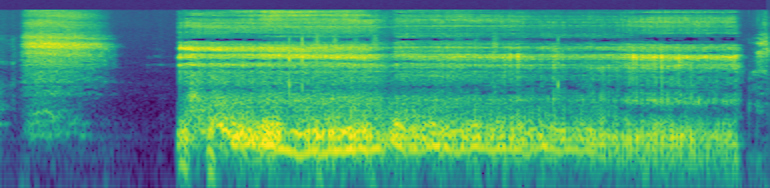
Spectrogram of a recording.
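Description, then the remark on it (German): A short nasal inhale, a brief pause, then a long forceful snorting exhale through the nose with a rough, bubbling, rattling texture of mucus, done as a voice exercise with the jaw slightly open to make the larynx vibrate; loud, with no talking. “ihr atmet durch die Nase ein und schnaubt durch die Nase raus mit der Intention, den Kehlkopf zum Schwingen zu bringen”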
